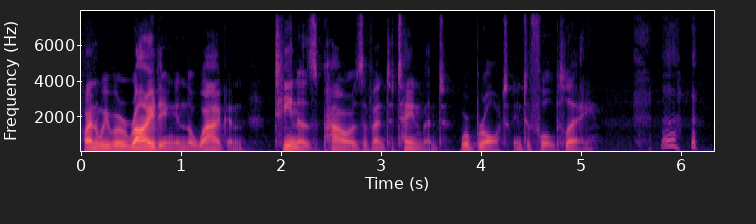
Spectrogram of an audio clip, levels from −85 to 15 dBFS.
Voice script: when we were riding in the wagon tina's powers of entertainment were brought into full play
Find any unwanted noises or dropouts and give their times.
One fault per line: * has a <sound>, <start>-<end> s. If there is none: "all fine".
* has a laugh, 5.5-6.2 s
